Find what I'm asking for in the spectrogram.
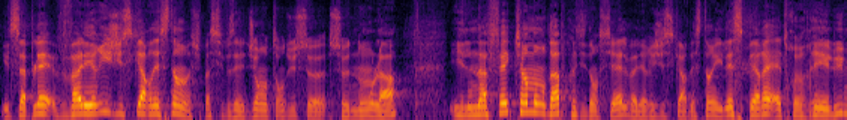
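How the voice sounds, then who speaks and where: A man in his forties from France with a French accent, giving a sermon as pastor in a conversational, teaching way with touches of humor. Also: fairly high pitch. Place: church in Quebec.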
